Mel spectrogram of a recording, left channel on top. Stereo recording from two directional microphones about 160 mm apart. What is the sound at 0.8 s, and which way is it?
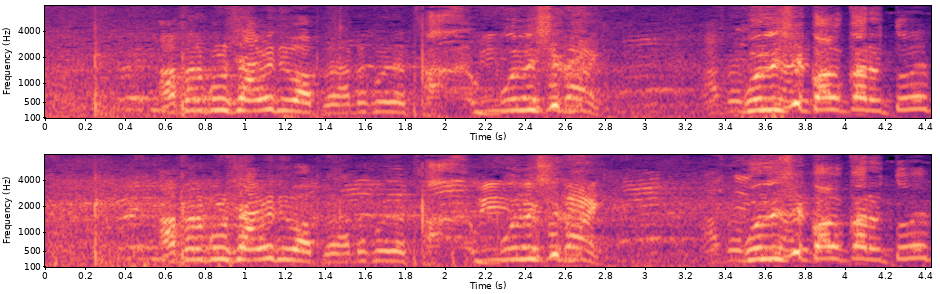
Speech, 20° right (ahead or behind).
